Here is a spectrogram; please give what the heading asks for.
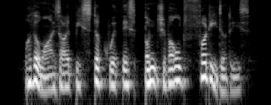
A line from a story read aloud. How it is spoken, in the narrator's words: quietly into her ear continued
